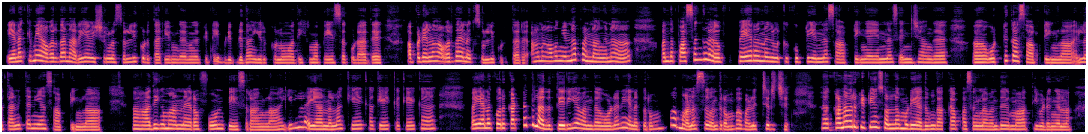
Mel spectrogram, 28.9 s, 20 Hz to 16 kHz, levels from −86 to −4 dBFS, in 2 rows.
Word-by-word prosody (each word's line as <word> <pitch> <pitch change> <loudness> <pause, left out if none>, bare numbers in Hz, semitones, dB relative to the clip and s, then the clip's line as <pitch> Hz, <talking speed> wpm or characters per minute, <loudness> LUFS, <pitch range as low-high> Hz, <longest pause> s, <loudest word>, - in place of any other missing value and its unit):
எனக்குமே 255 +6 0
அவரு 225 -1 0
தான் 245 - +1
நெறைய 200 +4 0
விஷயங்கள்ல 205 -2 -1
சொல்லி 200 +4 -2
கொடுத்தாரு. 170 -4 -4
இவுங்க, 175 0 -5
இவுங்ககிட்ட 170 +1 -7
இப்பிடி, 170 -4 -5
இப்பிடிதான் 180 +2 -3
இருக்கணும். 170 -1 -4
அதிகமா 175 +1 -6
பேசக்கூடாது. 170 -1 -3 0.4
அப்பிடி 225 +3 0
எல்லாம் 255 0 +1
அவர்தான் 230 +4 +1
எனக்கு 210 -1 -2
சொல்லி 170 +2 0
கொடுத்தாரு. 160 -5 -7
ஆனா, 260 +2 -1
அவுங்க 270 +1 +1
என்ன 320 +4 +2
பண்ணாங்கன்னா, 235 -3 +1 0.6
அந்த 255 +1 +2
பசங்கல 330 +7 +3 0.4
பேரன்களுக்கு 250 -5 +2
கூப்டு 215 +1 -4
என்ன 205 +2 +1
சாப்பிட்டிங்க? 180 0 -3
என்ன 190 +1 +1
செஞ்சாங்க? 185 0 -2 0.5
அ - - +4 0.2
ஒட்டுக்கா 275 +6 0
சாப்பிட்டீங்களா? 170 -2 -1
இல்ல, 205 - 0
தனித்தனியா 230 +3 0
சாப்பிட்டீங்களா? 165 0 -2 0.5
அ - - +2 0.2
அதிகமான 230 0 +2
நேரம் 195 0 -1
ஃபோன் 210 +3 +2
பேசுறாங்களா? 170 -2 -2 0.2
இல்லயான்னுலாம் 200 -6 +2
கேட்க, 220 0 -3 0.2
கேட்க, 205 0 -3 0.2
கேட்க, 200 +3 -4 0.7
அ - - +4
எனக்கு 260 0 +2
ஒரு 250 - 0
கட்டத்துல 390 - +5
அது 205 - +1
தெரிய 220 +6 +6
வந்த 200 -2 +2
உடனே 215 +9 0
எனக்கு 190 -2 -1
ரொம்ப 235 - -7 0.2
மனசு 205 +5 +2
வந்து 195 +2 0
ரொம்ப 190 +6 -3
வலிச்சிருச்சு. 195 +3 -2 0.5
நான் 260 0 0
கணவர்கிட்டயும் 310 0 +5
சொல்ல 235 -1 +5
முடியாது. 210 -4 +4
உங்க 205 -1 +2
அக்கா 215 +3 -3
பசங்கல 190 -1 0
வந்து 195 +2 0 0.2
மாத்தி 190 +1 -3
விடுங்கன்லாம். 175 -1 -1
205 Hz, 145 wpm, -21 LUFS, 180-235 Hz, 0.7 s, தெரிய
